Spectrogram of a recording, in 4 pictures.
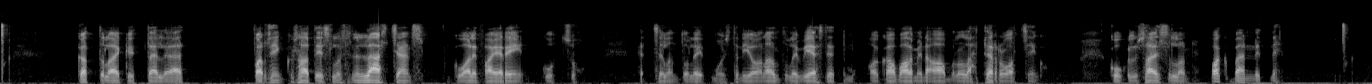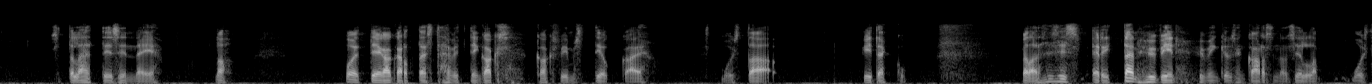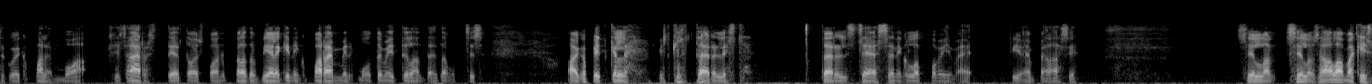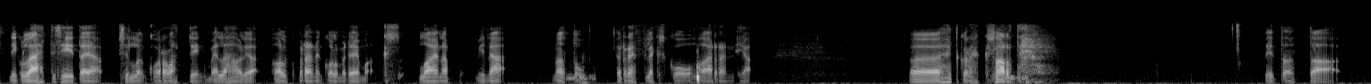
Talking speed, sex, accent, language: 120 wpm, male, native, Finnish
